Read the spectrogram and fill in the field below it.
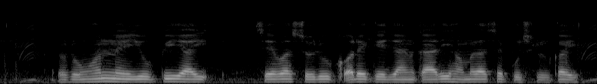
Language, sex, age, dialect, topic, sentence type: Magahi, male, 31-35, Western, banking, statement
